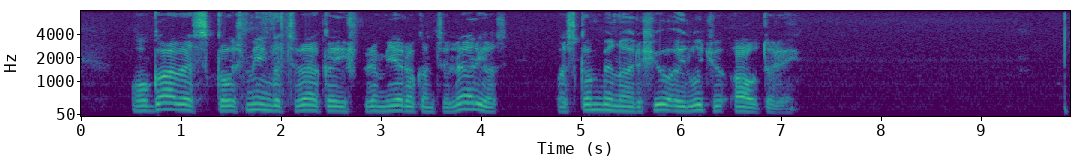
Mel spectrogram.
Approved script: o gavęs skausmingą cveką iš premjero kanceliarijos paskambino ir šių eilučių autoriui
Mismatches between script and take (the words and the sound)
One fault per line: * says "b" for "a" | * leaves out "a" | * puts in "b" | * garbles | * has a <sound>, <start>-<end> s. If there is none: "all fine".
all fine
